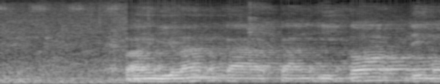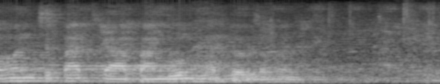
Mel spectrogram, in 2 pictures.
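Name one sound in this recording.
A man chants loudly into a microphone over loudspeakers.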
